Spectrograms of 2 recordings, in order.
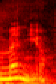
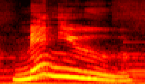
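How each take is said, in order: First: It is said with an ordinary English pronunciation. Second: It is said with a Japanese-style pronunciation.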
